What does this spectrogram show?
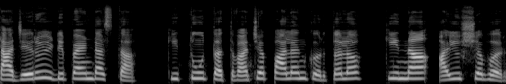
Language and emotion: Goan Konkani, neutral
